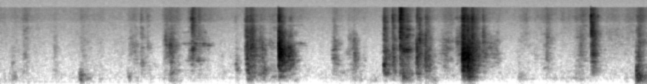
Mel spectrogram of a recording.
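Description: Scattered faint knocks, bumps and rustling of objects being handled and moved in a room, with the strongest knocks about two and a half, four and four and a half seconds in.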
